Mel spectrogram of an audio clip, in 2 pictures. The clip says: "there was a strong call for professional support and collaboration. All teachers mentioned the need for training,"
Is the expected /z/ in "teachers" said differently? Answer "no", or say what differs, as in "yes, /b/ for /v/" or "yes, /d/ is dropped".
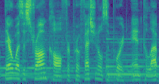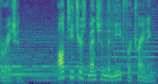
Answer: no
